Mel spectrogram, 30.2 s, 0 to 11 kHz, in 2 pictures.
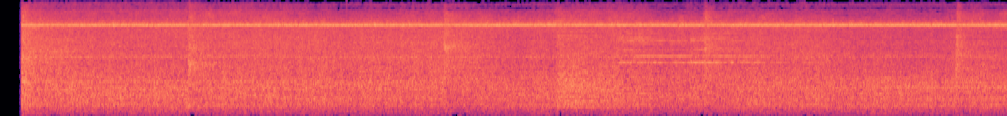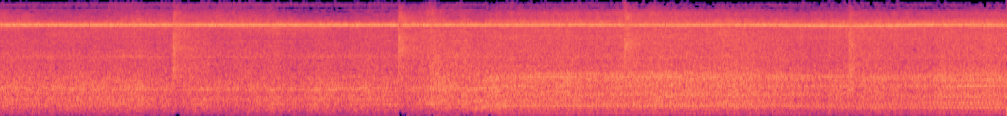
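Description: YFML-720 hydraulic laminating machine running, its rollers turning with a steady mechanical whir and a high, constant whine. A few faint knocks come through, and a lower hum joins about two-thirds of the way in.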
